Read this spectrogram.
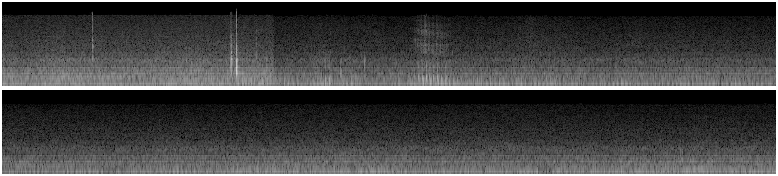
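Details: Three-year-old male mackerel tabby cat named Toshiro purring softly while being rubbed and kneading his catnip-infused knit pillow; a quiet, even low rumble after a couple of brief sharp clicks and a short rustle near the start.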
